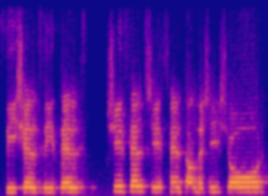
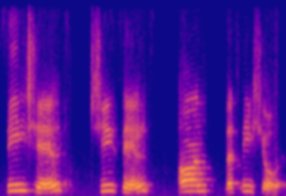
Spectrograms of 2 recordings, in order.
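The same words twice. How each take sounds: First: Even, level-pitched rattle through a tongue twister; fast tongue-twister demo. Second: Tongue twister piece by piece, with pauses; measured tongue twister. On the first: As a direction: run the tongue twister together without breaks. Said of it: "Like this way". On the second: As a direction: break the tongue twister into slow, separate chunks. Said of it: "Try to read fastly". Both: Shown as a demonstration.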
